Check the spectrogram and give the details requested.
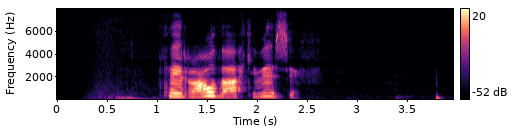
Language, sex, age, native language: Icelandic, female, 30-39, Icelandic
